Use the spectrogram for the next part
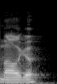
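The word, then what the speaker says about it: Málaga: You said Malaga? I always pronounce it wrong. – Yep, Malaga.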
